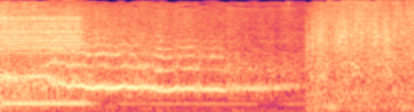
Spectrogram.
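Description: Car tyres screeching in a skid over a steady blaring tone that cuts off about half a second in, then a sudden crash impact about a second and a half in: the sound of a car accident.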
